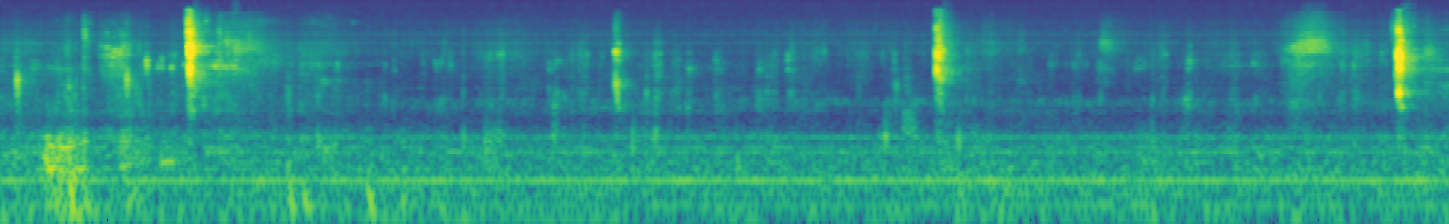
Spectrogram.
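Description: Quiet, close chewing and biting on Chinese vegetable bean curd soup with snap peas, soft moist mastication broken by a few sharp crunches and clicks, with no talk.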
